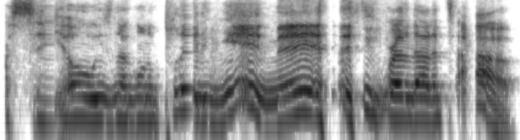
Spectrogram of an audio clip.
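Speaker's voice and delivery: high-pitched, incredulous retelling; worked-up complaint, voice pushed high; mock exasperation. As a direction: act out mounting frustration as time runs out. Retold panic as show time runs out.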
